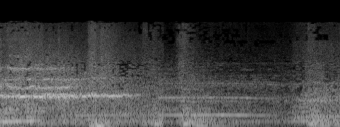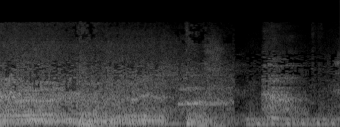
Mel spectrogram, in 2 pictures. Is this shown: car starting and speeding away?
yes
